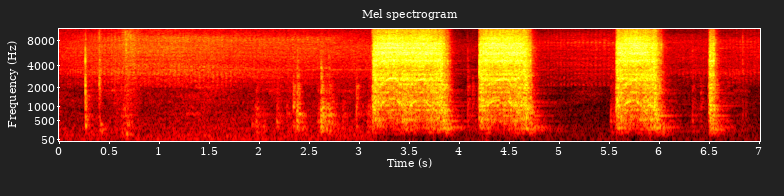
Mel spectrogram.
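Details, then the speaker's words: Snapper 38-inch riding mower with oil slightly overfull: three short bursts of high, free starter whirring with no engine turnover, even after tapping the starter with a hammer. The starter spins without cranking the engine; owner suspects the Bendix isn't engaging. "kind of sounds like that bendix isn't kicking in starters spinning but"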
